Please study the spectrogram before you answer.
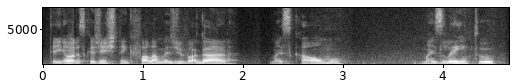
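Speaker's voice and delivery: slow it down and soothe; calm and slow. Shown as a demonstration. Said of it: "eu falei de uma maneira calma, de uma maneira serena". (fala calma e serena)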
